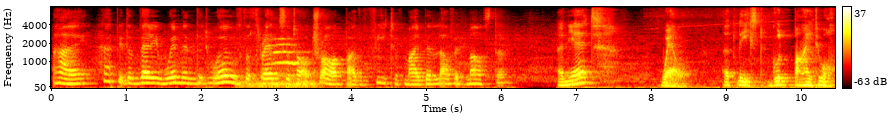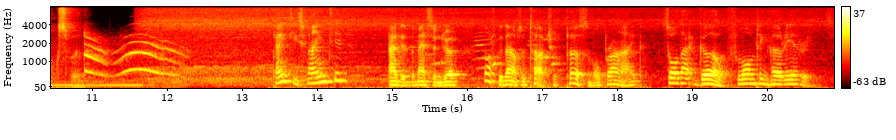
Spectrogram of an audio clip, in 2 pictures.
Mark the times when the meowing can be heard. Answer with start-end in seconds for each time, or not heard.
2.5-3.6, 10.8-12.3, 15.3-17.3.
